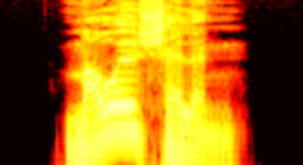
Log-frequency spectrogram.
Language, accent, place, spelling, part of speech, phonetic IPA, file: German, Germany, Berlin, Maulschellen, noun, [ˈmaʊ̯lʃɛlən], De-Maulschellen.ogg
- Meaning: plural of Maulschelle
